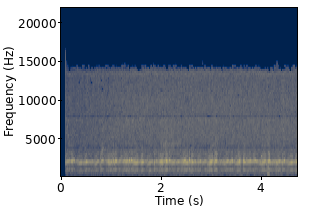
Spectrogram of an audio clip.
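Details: Pacific tree frogs, also called Pacific chorus frogs, calling at dark on an interior lake on June 3, 2014: a dense, continuous chorus of overlapping ratcheting croaks, steady and unbroken throughout, with many frogs calling at once.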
